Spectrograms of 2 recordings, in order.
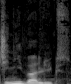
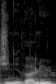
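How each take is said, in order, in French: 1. Le son x final se prononce. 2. Le son x final est muet.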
